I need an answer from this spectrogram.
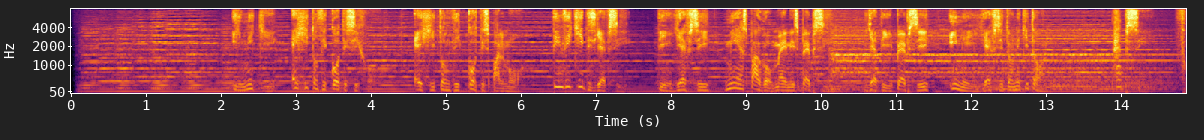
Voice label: male, Greek, radio promo; pepsi for the love of it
